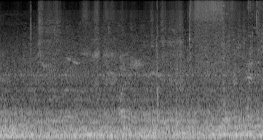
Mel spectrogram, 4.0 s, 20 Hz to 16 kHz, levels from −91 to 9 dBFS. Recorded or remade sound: recorded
